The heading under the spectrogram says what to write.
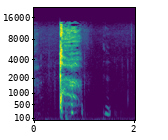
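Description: A single sharp, loud cough bursts out, followed by a brief throaty rasp and a softer low grunt a moment later, with no talking.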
